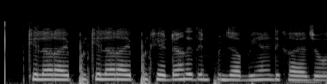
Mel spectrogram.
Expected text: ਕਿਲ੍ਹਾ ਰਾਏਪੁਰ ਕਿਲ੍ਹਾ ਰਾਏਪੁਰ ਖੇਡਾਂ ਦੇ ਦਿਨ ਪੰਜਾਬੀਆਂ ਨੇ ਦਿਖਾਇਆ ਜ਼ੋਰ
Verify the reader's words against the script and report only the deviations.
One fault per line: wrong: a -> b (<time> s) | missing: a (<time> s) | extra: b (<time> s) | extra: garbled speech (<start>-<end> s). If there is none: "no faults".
no faults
